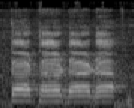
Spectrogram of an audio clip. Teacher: इन व्यंजनों के उच्चारण में हमारी जीभ जो ऊपर वाले जबड़े का शीर्ष स्थान है, जिसे हम मूर्धा कहते हैं, उसे स्पर्श करती है और जीभ वापस झटके से बाहर आती है। इसे उच्छित व्यंजन कहते हैं, यानी जीभ झटके से वापस आती है, यानी उछलती हुई आती है, उच्छित।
